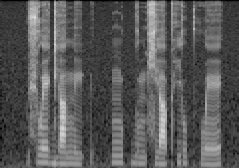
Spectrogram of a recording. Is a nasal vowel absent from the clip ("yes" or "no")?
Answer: yes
